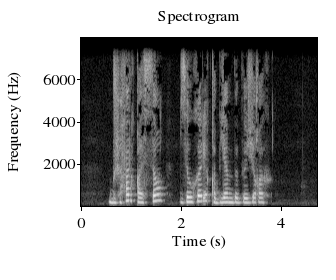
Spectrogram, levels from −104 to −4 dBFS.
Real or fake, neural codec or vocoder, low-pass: real; none; 7.2 kHz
